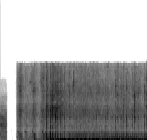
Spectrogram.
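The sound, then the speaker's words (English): A Harley-Davidson Pan America motorcycle engine starts after a brief silence and revs into a loud, rough, sustained roar that holds steady to the end. “Who needs a rev up? For Harley Heaven, the Harley Davidson Pan America is coming to Harley Heaven in Melbourne, Dandenong and Ringwood.”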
